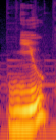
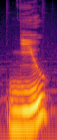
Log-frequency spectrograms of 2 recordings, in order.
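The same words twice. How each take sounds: The two takes are said the same way.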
